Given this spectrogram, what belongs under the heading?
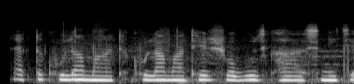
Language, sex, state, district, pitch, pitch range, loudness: Bengali, female, Odisha, Khordha, 200 Hz, 195-215 Hz, -12 LUFS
